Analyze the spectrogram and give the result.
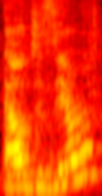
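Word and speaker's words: Al Jazeera: So, um a little while ago, we had gotten a call from someone I had a clue, Al Jazer.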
